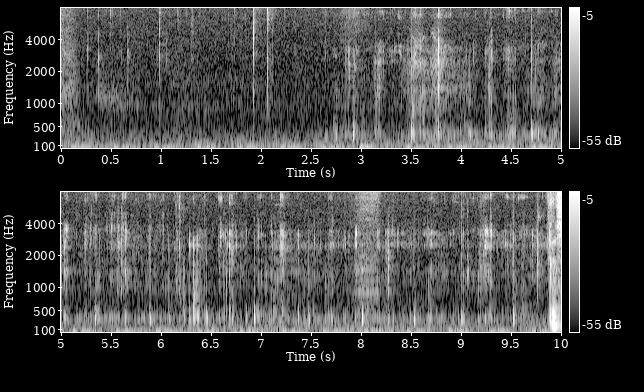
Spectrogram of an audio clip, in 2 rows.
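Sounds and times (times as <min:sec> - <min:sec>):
chewing with wet mouth clicks: 0:00.2 - 0:10.0.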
